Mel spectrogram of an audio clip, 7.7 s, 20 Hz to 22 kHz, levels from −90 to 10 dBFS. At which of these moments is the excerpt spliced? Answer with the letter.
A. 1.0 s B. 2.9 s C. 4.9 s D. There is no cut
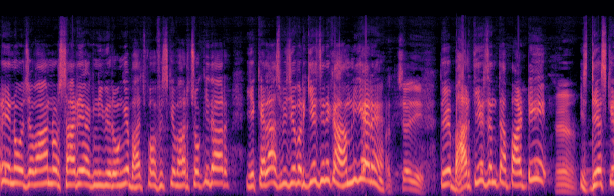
D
